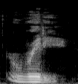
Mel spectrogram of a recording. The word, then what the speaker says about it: RTTY: the computer was something called rtty or pronounced ready this is radio tell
